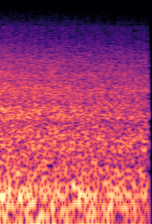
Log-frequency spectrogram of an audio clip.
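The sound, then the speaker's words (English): A waterfall in Scotland, in peaty land, pours down a gorge in a steady, unbroken roar of rushing water, a dense hiss with a low rumble that holds constant throughout, with no voices. “We stand here for a while, watching the waterfall thundering down the gorge.”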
